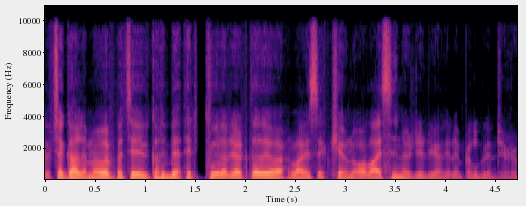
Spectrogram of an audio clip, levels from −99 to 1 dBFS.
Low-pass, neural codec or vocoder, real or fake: 9.9 kHz; codec, 16 kHz in and 24 kHz out, 0.4 kbps, LongCat-Audio-Codec, four codebook decoder; fake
